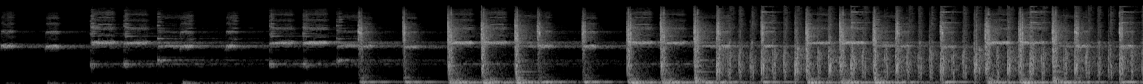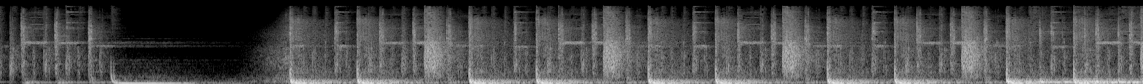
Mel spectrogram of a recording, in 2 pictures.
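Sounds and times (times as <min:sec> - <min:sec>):
sport drums for football background: 0:06.3 - 0:13.4, 0:14.0 - 0:22.8.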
